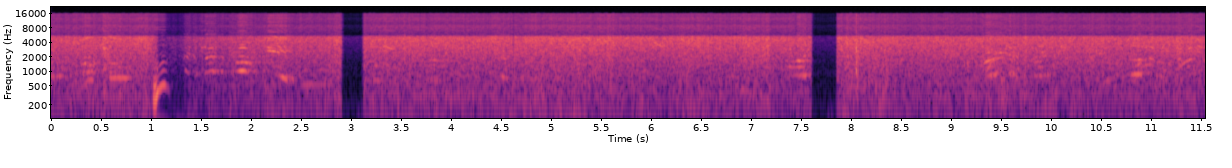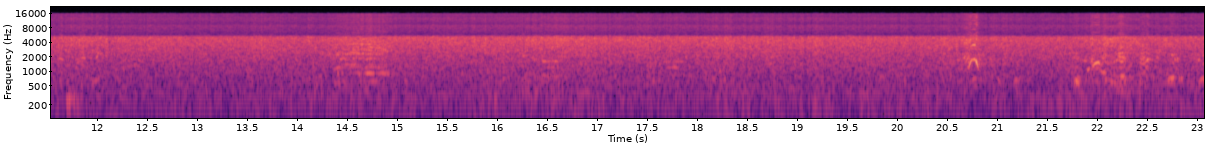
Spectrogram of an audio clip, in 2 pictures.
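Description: Young children call out and chatter nearby outdoors.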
